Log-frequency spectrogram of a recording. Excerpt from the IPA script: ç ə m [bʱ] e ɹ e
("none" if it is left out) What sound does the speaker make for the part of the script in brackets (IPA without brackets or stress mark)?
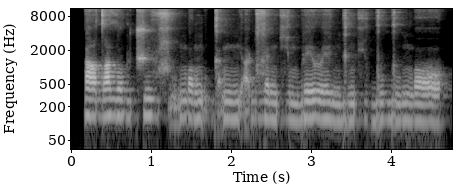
b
